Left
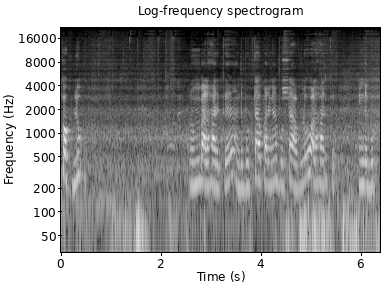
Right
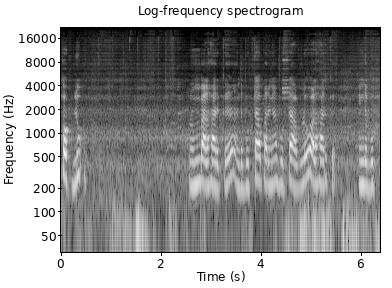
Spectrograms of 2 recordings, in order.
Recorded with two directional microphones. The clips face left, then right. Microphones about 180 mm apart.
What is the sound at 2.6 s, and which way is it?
A woman's voice, 45° right (ahead or behind).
